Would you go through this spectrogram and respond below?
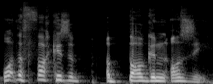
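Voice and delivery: usual speaking voice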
